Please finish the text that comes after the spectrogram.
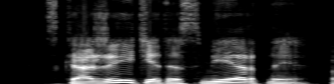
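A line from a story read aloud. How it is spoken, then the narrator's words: Growled. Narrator (Russian): прорычал Фрундорок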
